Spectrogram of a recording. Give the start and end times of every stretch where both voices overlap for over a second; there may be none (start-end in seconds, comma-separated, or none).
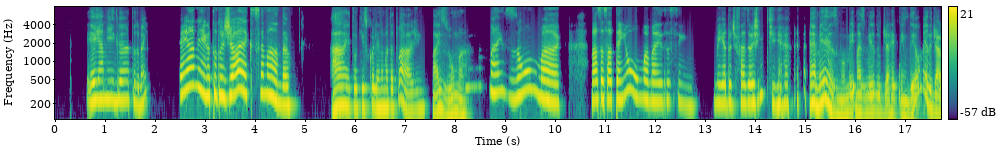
none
